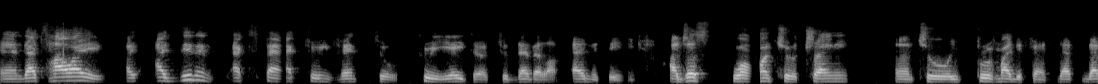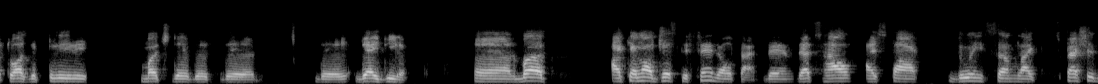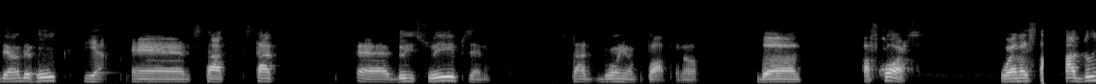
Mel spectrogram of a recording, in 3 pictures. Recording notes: Apologies for the undesirable audio, we had small issues that wont happen again!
